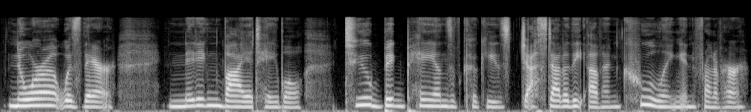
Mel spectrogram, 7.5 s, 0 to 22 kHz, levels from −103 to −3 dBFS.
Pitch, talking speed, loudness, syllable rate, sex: 200 Hz, 175 wpm, -17 LUFS, 4.6 syllables/s, female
